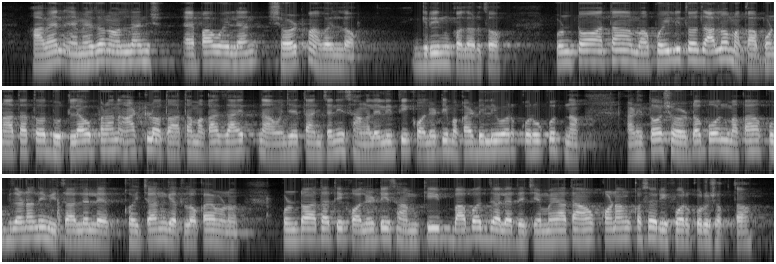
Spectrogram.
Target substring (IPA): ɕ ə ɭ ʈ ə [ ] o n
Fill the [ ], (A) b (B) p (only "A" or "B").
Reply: B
